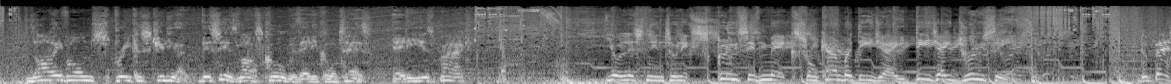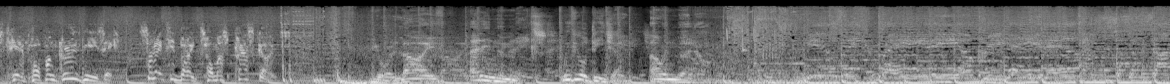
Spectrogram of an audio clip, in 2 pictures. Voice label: Radio DJ

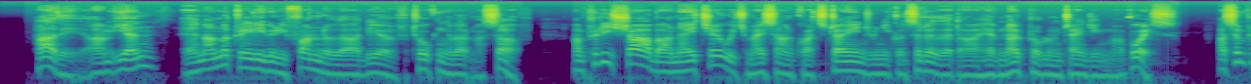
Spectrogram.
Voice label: Natural Voice

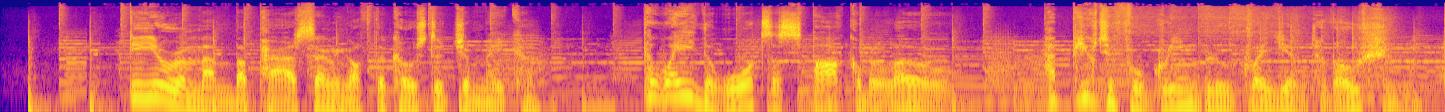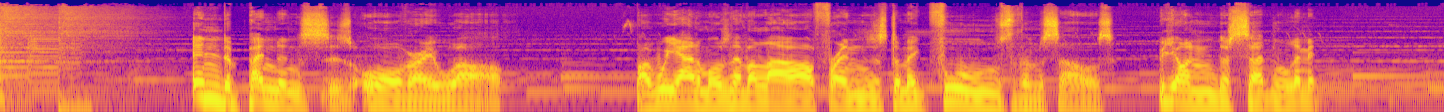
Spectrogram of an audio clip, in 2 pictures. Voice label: British Male Voice Over

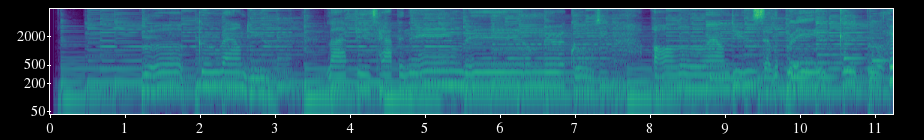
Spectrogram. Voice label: spot

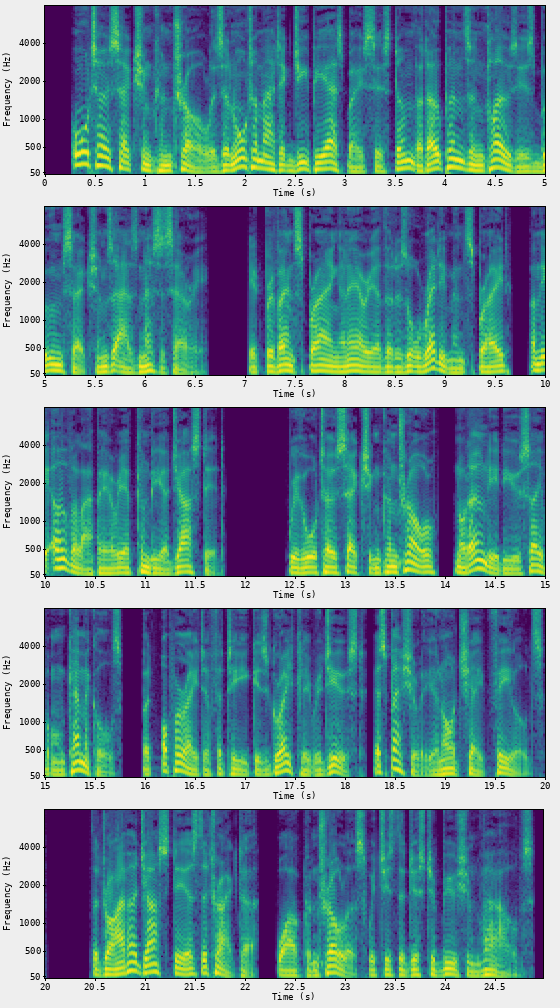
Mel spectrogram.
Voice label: British

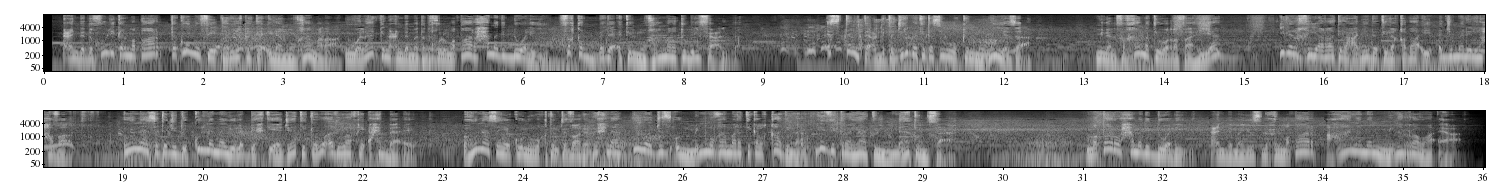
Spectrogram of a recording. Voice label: voiceover; Hamad International Airport

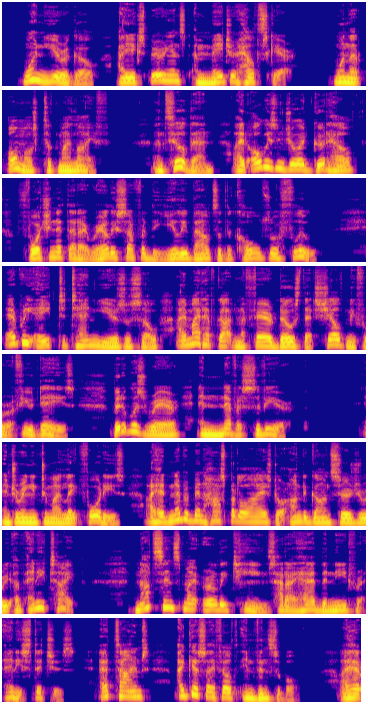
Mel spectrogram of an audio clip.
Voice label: Sample Narration

